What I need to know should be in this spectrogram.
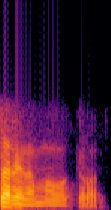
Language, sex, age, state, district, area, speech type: Telugu, male, 30-45, Andhra Pradesh, Nandyal, rural, conversation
